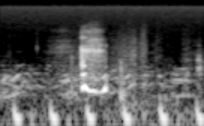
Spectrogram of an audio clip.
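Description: A young woman laughs softly.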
